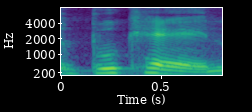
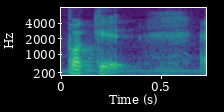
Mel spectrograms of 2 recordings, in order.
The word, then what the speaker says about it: Bucket: And that's a thing, guys listening, that literally her name is spelled, she'll spell it B U C K E T, bucket. And they'll go, the person on the other phone will go, she goes, no, it's bouquet. There's no way in the world that that is spelled bouquet.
